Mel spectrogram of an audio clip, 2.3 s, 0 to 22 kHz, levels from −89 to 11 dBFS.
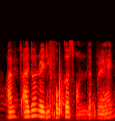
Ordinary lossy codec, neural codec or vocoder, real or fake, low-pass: none; none; real; 5.4 kHz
